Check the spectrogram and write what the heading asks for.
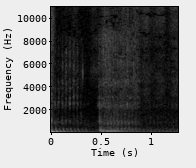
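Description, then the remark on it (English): A cat in the Los Angeles County area purrs loudly, a steady low rumbling drone with a brief swell in the middle, heard alone with no talking. “You're listening to Marky, the loudest purrer, purrer in the uh, Los Angeles County area.”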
